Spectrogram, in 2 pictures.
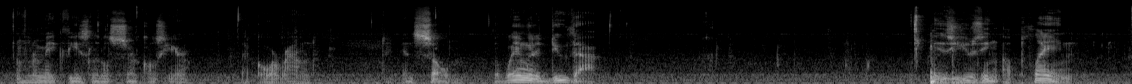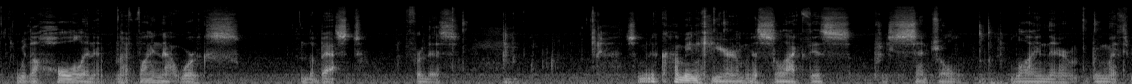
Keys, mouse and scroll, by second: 0.0 scroll down 2, 0.1 click, 15.8 click, 16.4 Tab, 16.7 scroll up 2, 18.4 alt+shift+click, 21.2 shift+s.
